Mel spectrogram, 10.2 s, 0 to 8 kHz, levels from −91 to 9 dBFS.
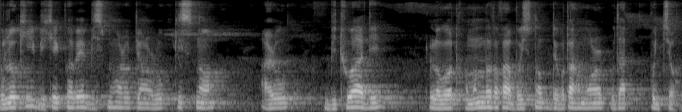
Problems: none marked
